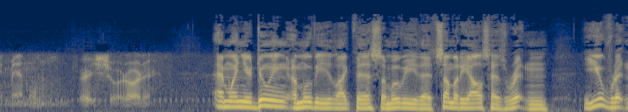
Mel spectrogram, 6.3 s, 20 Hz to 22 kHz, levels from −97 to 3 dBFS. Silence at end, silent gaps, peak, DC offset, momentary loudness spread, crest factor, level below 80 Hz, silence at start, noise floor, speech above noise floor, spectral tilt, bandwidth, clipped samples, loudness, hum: 0 s; none; -4 dBFS; under 0.1%; 15 LU; 16 dB; -50 dBFS; 0.1 s; -51 dBFS; 34 dB; -5.5 dB/octave; 13.5 kHz; under 0.1%; -18 LUFS; none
